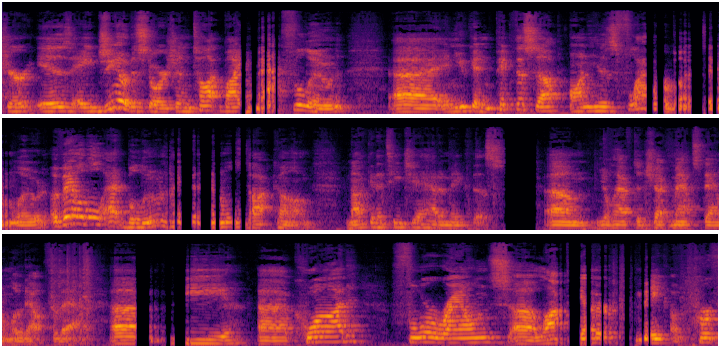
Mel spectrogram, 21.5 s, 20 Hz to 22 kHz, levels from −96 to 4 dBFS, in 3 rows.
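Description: AAC frame loss with muting occurs six times: 2.37–2.77 s, 6.42–7.25 s, 8.82–9.68 s, 12.18–12.52 s (one solid 320 ms hole), 15.66–16.23 s and 19.89–20.84 s. Lost frames are decoded as silence, and overlapping windows fade each gap in and out, so the holes, up to around 150 ms in the scattered stretches, sound soft-edged, unlike hard dropouts.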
